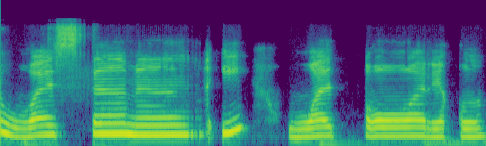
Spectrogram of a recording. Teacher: وَالسَّمَاءِ وَالطَّارِقِ میں دیکھیے گا وَالسَّمَاء whistling sound آئے گی، واو کی فتح میں جیسے ڈبلو کا ساؤنڈ اور وی کا ساؤنڈ نہیں، ٹھیک ہے. وَالسَّمَاء مین اسٹریچ کیجیے گا 4 to 5 کاؤنٹ، ٹھیک ہے پورا، اور پھر حمزہ کی کسرہ کو واضح کیجیے گا ای، ٹھیک ہے، ناٹ دا ای، ٹھیک ہے.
